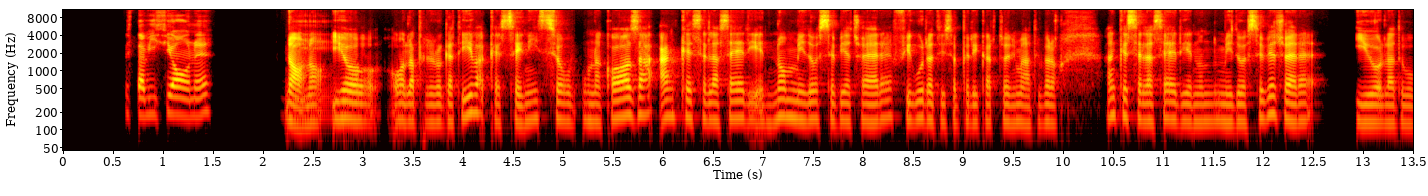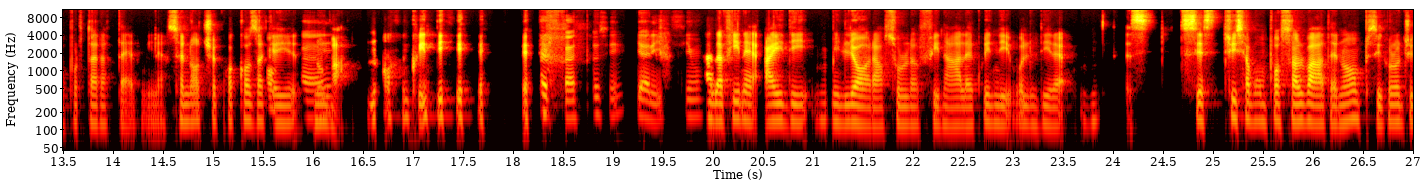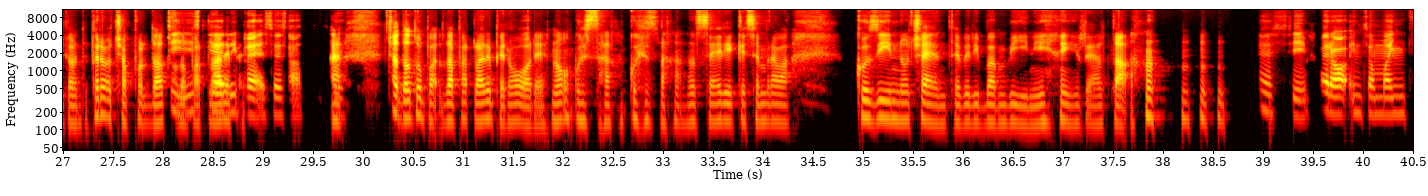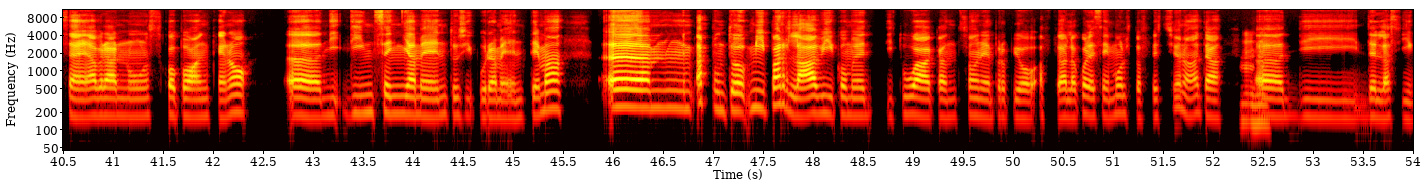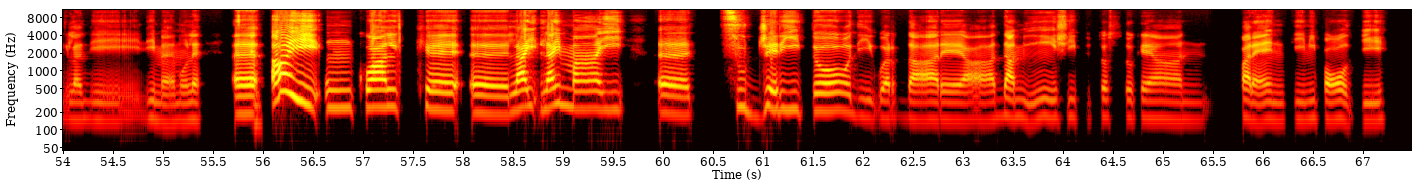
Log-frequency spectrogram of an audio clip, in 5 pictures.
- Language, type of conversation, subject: Italian, podcast, Hai una canzone che ti riporta subito all'infanzia?
- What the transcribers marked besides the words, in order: laughing while speaking: "quindi"; chuckle; other background noise; tapping; "psicologicamente" said as "psicologicamnte"; laughing while speaking: "questa questa"; chuckle; "proprio" said as "propio"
